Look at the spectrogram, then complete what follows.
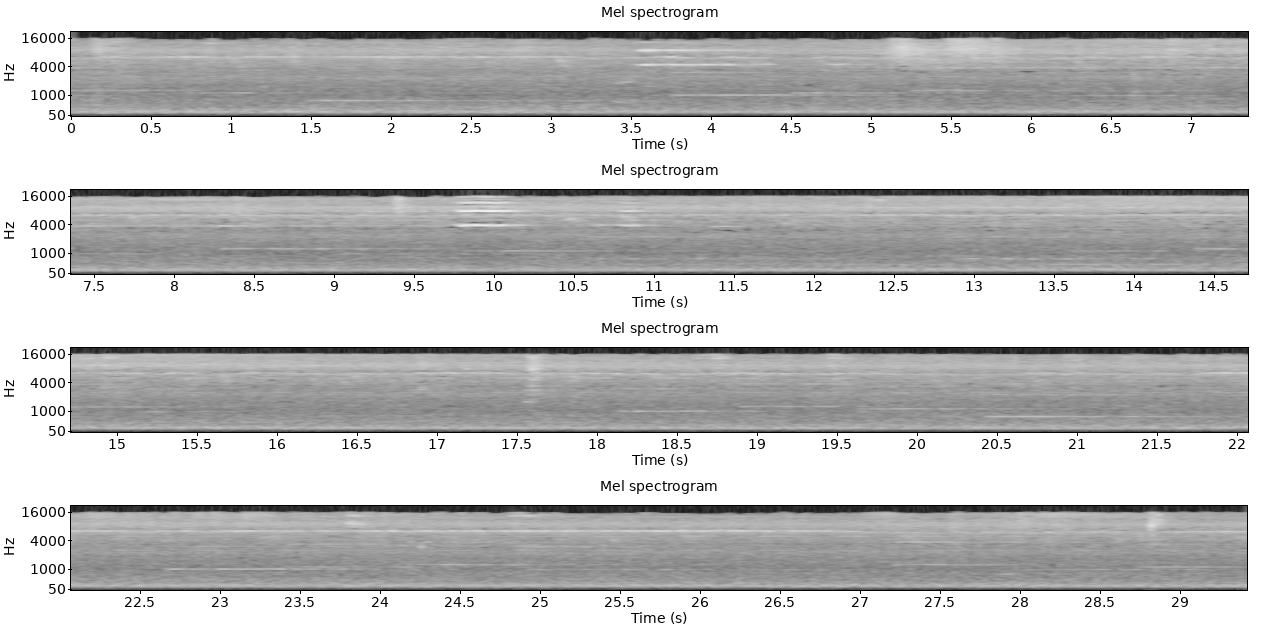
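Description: Passenger coaches of the KA Taksaka train rolling slowly past on the rails, making a steady, even rumble. Short, thin wheel squeals come and go throughout.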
